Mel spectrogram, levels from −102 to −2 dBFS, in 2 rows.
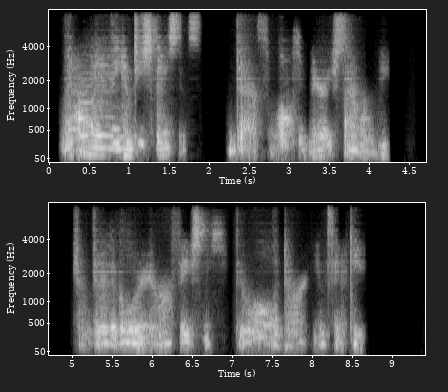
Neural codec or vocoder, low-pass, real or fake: codec, 44.1 kHz, 0.9 kbps, DAC; 7.2 kHz; fake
